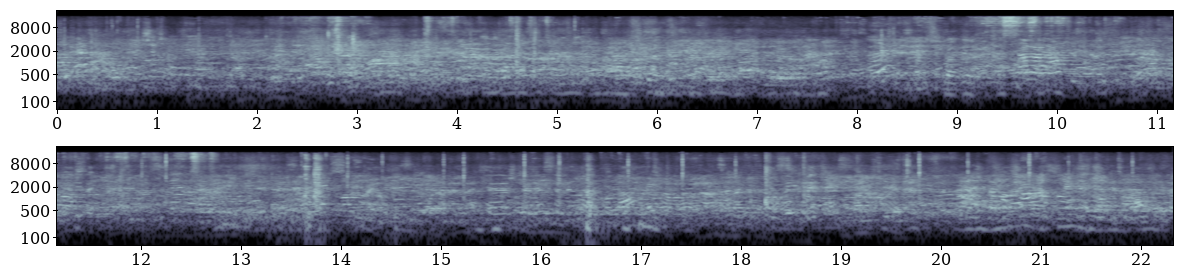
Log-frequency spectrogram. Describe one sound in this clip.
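A crowd of teenagers chatters loudly.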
